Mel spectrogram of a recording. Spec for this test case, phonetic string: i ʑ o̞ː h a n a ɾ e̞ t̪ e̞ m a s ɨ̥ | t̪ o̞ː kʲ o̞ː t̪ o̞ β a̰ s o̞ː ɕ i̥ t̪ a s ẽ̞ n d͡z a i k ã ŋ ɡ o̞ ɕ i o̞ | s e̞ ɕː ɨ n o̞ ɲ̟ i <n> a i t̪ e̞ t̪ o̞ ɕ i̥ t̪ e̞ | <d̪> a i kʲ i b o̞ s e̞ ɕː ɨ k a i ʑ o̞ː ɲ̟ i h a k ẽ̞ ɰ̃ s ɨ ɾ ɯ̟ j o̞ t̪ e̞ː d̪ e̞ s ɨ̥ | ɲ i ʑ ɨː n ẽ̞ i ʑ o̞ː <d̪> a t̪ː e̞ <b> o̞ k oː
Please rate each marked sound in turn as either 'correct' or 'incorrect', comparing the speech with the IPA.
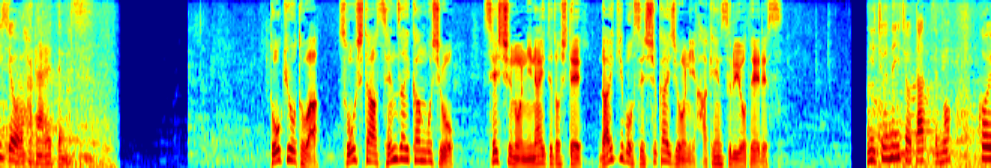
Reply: correct, correct, incorrect: t̪, incorrect: m

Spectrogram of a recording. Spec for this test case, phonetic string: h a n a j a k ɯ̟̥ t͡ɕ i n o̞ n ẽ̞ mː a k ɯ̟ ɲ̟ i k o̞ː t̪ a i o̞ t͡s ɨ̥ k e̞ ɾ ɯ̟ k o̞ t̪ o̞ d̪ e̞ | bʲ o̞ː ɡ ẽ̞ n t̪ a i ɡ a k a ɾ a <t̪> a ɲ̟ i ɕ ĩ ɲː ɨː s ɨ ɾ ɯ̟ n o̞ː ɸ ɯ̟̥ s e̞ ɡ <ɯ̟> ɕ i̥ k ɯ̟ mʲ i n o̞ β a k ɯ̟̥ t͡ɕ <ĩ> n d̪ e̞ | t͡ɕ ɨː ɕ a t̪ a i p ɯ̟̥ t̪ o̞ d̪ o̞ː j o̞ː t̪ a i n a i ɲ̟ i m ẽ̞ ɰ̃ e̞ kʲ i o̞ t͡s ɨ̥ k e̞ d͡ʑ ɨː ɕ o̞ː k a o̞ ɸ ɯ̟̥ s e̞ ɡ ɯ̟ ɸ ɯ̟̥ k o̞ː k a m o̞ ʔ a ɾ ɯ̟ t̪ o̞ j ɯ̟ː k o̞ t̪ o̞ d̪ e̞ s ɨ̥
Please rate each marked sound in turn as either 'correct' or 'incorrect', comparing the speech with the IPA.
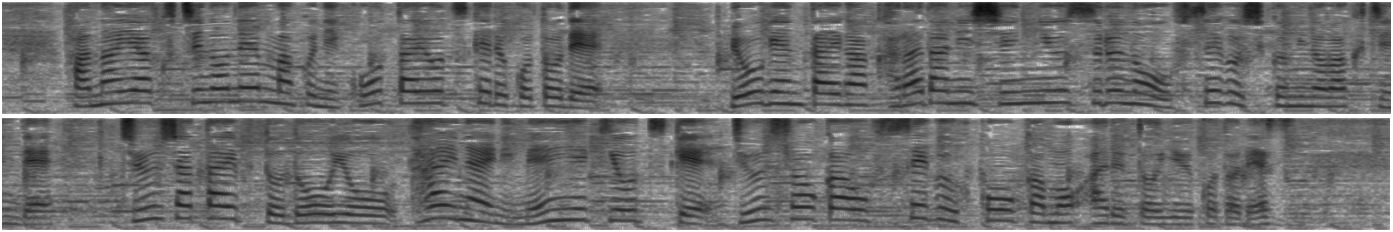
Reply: incorrect: d̪, correct, correct

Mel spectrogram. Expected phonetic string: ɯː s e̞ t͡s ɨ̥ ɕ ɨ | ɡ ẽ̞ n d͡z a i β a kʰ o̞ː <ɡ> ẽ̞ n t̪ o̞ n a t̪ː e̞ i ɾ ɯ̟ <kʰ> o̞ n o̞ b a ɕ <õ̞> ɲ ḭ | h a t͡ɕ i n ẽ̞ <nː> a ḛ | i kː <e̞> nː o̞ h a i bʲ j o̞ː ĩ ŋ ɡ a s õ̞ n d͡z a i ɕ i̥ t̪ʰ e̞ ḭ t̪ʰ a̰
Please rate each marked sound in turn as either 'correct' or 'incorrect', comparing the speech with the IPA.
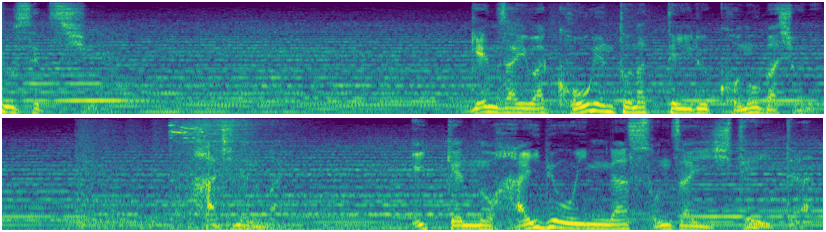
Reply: correct, correct, incorrect: o̞, incorrect: mː, incorrect: ẽ̞

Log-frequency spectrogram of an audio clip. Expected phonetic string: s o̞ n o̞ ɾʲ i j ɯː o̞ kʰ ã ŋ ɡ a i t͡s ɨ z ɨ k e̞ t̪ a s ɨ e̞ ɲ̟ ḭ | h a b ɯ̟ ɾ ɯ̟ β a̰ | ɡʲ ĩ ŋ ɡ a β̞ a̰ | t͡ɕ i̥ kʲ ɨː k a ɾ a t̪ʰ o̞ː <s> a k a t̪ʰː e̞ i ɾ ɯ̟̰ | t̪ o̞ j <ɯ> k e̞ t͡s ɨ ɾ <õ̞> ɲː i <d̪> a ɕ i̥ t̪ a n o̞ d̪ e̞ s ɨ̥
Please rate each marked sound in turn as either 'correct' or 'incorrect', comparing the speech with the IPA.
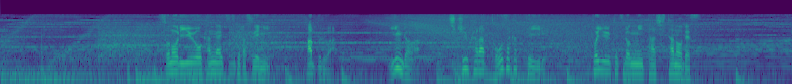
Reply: incorrect: z, incorrect: ɯː, correct, incorrect: t̪

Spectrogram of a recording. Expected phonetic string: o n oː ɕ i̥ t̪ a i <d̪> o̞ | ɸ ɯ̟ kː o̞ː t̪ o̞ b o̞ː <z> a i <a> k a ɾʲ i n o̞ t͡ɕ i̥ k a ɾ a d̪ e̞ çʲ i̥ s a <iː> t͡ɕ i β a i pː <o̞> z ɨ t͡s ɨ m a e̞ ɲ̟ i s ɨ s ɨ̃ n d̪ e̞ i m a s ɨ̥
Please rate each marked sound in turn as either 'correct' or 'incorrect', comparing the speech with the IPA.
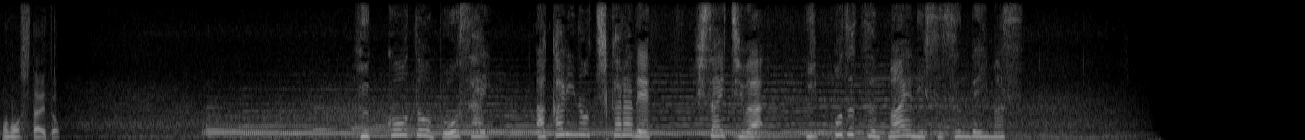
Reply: incorrect: t̪, incorrect: s, correct, incorrect: i, correct

